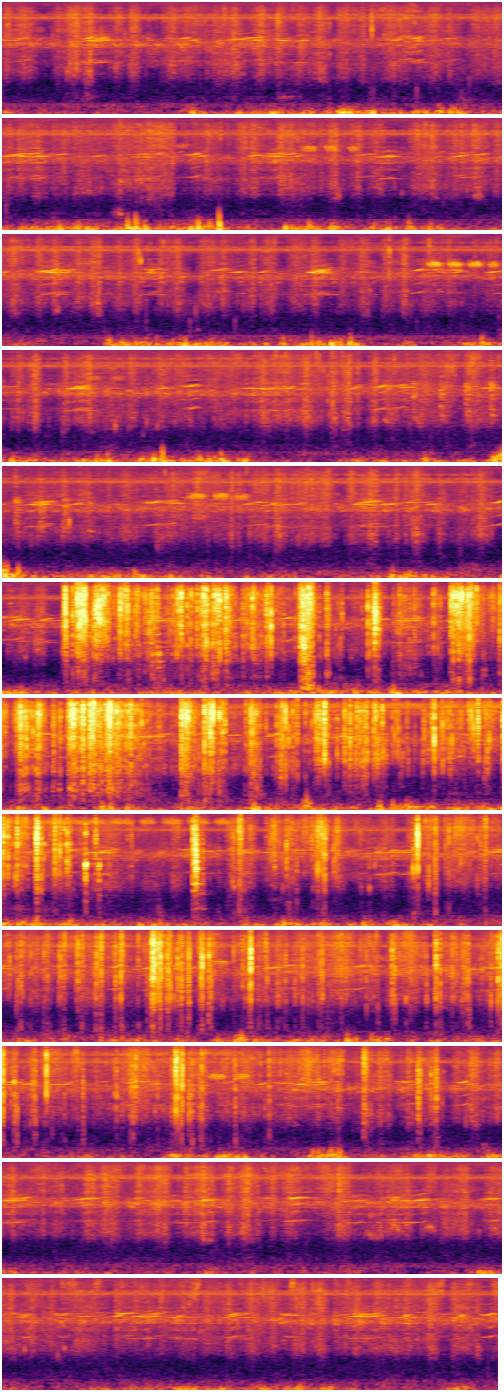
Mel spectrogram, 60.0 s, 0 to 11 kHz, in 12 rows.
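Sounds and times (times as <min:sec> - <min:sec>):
rustling and crackling clicks: 0:25.5 - 0:49.8.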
